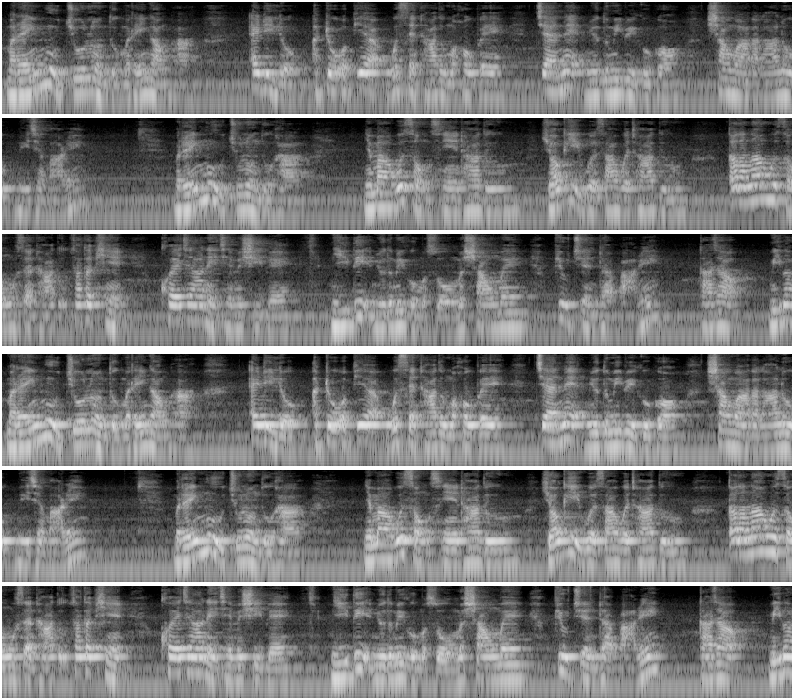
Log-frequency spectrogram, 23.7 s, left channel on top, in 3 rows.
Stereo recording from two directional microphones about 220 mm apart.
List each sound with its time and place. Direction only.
0.0 s a man's voice: 15° right (ahead or behind)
